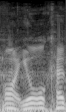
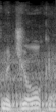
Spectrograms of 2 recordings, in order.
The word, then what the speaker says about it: Majorca: Depending on where you're from, some pronounce it Mallorca, but it's Majorca here.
